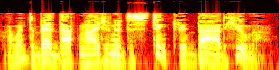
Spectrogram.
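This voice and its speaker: An actor playing an earnest, impulsive gentleman who narrates a radio play in an expressive way. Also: fairly low pitch, a little fast, lo-fi sound, a little hiss or hum.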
